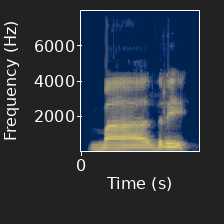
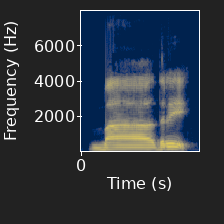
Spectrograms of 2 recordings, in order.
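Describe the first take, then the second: No difference in how they are said.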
